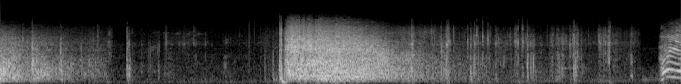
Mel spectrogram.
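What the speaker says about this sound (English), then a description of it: "That's rifle fire." Rifle fire cracks out in a sharp, echoing shot followed by a long rolling burst, with scattered pops and clicks around it and a voice briefly at the end.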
